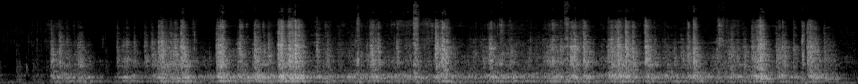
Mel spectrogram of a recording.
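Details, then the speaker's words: Vehicle with a newly swapped carbureted engine. The rear end (rear axle) makes irregular bursts of gritty clicking and ratcheting, described as sounding like it is dying. Unhealthy grinding, cause not yet found. "Also, my rear end sounds like it's dying."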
